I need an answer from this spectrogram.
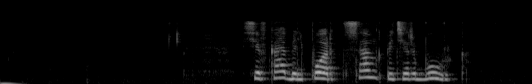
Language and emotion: Russian, positive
